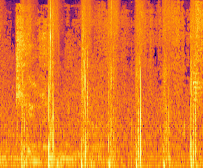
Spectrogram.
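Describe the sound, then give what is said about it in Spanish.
Footsteps of a person walking along city streets toward a park: a steady, evenly spaced series of soft steps over constant background hiss. “Sigo caminando.”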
